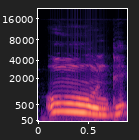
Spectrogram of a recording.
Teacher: जैसे कि मुंह से बोलने के साथ साथ हमारा वो स्वर नाक से भी गुजरता है, मतलब उसका स्वर का उच्चार नाक से और मुख से दोनों से होता है, उसे अनुनासिक स्वराक्षर कहते हैं या स्वर चिन्ह कहा जाता है, ठीक है।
